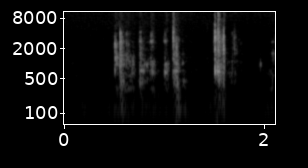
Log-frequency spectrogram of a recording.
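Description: A short run of faint clicks and taps, with one louder click about a second and a half in.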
